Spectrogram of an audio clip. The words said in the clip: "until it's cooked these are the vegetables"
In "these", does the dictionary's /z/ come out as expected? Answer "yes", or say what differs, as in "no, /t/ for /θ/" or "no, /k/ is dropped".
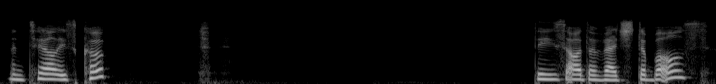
yes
